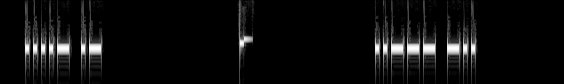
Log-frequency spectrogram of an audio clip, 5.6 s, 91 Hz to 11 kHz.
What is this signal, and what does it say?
Morse code, heard as a keyed tone, about 30 wpm, 700 Hz. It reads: 4 A 2 D
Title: Single-Letter Single-Number 30wpm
